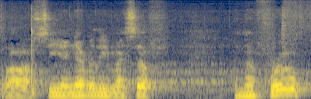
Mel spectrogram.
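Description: Chatty young man vlogging over loud noise. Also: medium pitch, moderate pace. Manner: chatty, self-correcting, matter-of-fact. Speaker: fitness vlogger and coach. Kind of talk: casual vlog narration to camera. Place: car, home and gym. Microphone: handheld camera close to face.

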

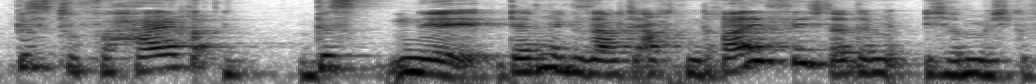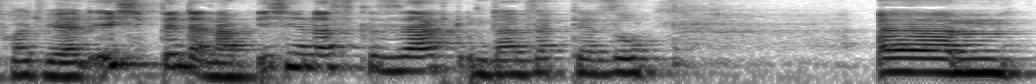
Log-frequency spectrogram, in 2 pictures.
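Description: A woman chats straight to her viewers in a casual storytime vlog, her voice sitting at an ordinary middle pitch. She replays a text conversation line by line, flipping between what she said and what he said, and breaks off into exasperated asides that sometimes sink to a near whisper. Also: a little fast. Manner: lively retelling, quotes text chats back and forth. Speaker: vlogger.

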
